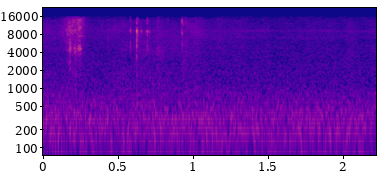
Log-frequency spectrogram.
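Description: Quiet room tone with one brief hissy rustle about a quarter second in, followed by a single sharp click.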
